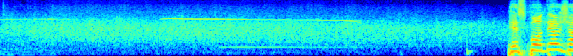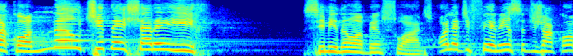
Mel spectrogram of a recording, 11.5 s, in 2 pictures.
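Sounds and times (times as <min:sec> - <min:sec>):
audience applause: 0:00.0 - 0:05.2
speech: 0:05.1 - 0:07.9, 0:08.8 - 0:11.4.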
